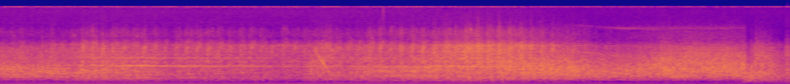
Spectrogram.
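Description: Steady engine noise with a rattling texture, growing louder a little before the middle and with a faint tone that falls briefly.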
